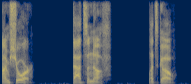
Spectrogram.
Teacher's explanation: The pitch falls at the end. It sounds strong, certain, complete. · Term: falling tone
